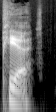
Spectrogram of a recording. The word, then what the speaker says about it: Pierre: It's spelled Pierre, but it's pronounced Pierre.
